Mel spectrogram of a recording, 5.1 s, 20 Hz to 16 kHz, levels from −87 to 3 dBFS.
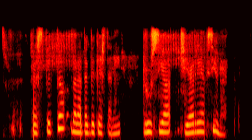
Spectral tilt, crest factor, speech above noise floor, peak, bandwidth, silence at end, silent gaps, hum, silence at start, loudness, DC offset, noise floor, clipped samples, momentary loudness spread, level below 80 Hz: -1.5 dB/octave; 24 dB; 22 dB; -10 dBFS; 8 kHz; 0.55 s; none; none; 0.05 s; -30 LUFS; under 0.1%; -54 dBFS; under 0.1%; 17 LU; -74 dBFS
